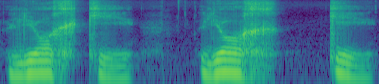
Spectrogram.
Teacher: Okay, so in the first two examples here, we had this happening in a cluster, right? We have a g followed by a ka. Ka is not voiced, so we have assimilation.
